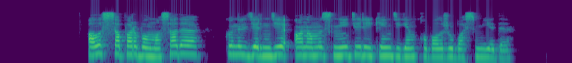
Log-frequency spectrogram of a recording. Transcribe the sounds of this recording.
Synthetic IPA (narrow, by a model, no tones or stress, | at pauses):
ɑlˠəsːɑpɑɾəbo̞lˠmɑsɑd̪ɑ | kʲʰɵnɪld̪e̞ɾɪnd̪e̞ʔɑnɑməzne̞d̪e̞ɾe̞kʲe̞nd̪e̞ɡʲe̞ɴqʰobɑlˠʒubɑsəmje̞d̪ɪ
